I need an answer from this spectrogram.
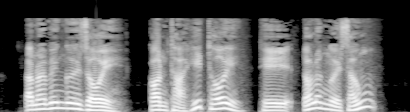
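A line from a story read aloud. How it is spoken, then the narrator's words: Breathless complaining. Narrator (Vietnamese): thở hổn hển than phiền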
